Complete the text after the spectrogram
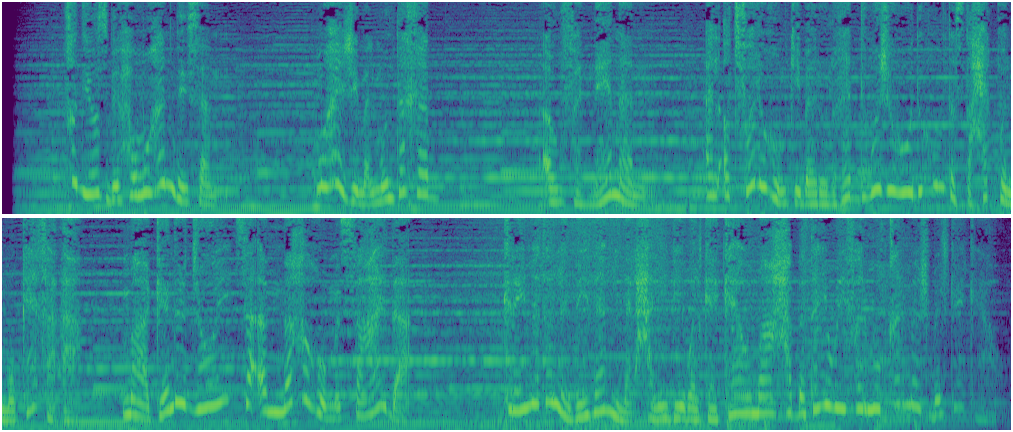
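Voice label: arabic egyptian voiceover locutora arabe egipcia; Arabic Egyptian female voice talent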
